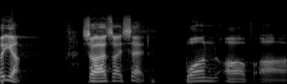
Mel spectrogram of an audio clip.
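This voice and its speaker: A man talks at a moderate pace with an English accent. His tone is bright and sharp. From England. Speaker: professor. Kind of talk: informative presentation.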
